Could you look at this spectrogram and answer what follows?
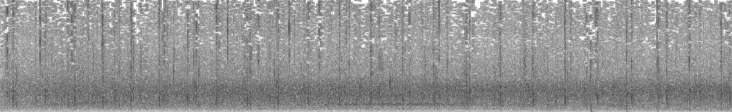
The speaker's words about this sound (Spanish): Pues aplaudimos a todos los jóvenes que trabajéis en la pastora juvenil.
